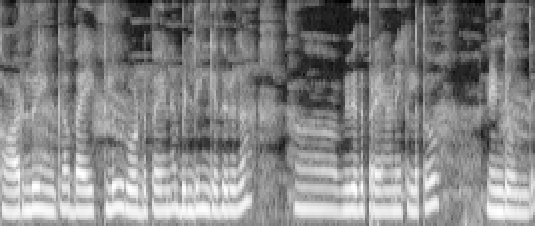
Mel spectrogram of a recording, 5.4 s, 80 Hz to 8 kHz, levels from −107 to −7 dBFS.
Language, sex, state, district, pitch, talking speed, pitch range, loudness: Telugu, female, Andhra Pradesh, Visakhapatnam, 230 Hz, 145 wpm, 225-245 Hz, -14 LUFS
